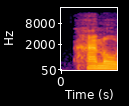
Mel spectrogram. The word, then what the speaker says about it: Hanel: Hanel rhymes with panel.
